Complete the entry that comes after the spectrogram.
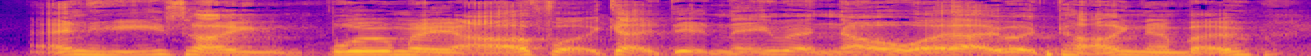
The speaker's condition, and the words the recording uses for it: Cerebral palsy. It also affects my speech, which is kind of obvious.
